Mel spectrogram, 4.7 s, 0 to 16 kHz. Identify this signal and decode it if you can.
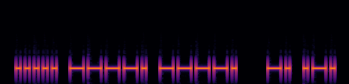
Morse code, heard as a keyed tone, about 20 wpm, 700 Hz. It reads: 599 NR
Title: Practice QSO - Exchange 1 - Beginning - 20wpm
